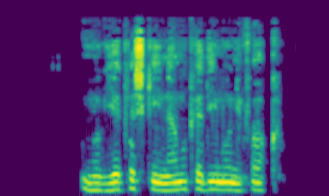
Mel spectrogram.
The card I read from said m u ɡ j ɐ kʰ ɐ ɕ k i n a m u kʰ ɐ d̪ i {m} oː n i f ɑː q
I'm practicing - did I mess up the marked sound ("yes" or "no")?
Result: no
